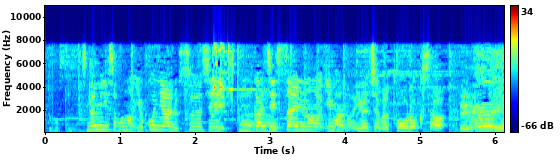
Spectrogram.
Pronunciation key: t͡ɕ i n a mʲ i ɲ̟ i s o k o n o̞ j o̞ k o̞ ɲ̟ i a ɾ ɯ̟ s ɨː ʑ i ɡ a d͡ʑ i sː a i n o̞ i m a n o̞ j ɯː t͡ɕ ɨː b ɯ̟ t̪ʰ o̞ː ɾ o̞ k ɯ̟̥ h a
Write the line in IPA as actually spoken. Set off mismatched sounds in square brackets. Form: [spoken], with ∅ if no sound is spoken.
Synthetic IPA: t͡ɕ i n a mʲ i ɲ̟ i s o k o n o̞ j o̞ k o̞ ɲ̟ i a ɾ ɯ̟ s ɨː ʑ i ɡ a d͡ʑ i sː a i n o̞ i m a n o̞ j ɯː t͡ɕ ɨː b ɯ̟ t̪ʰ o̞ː ɾ o̞ k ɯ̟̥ [ɕ] a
